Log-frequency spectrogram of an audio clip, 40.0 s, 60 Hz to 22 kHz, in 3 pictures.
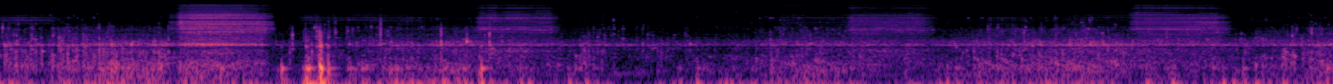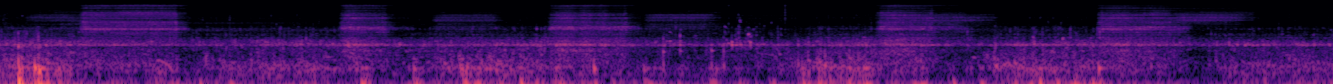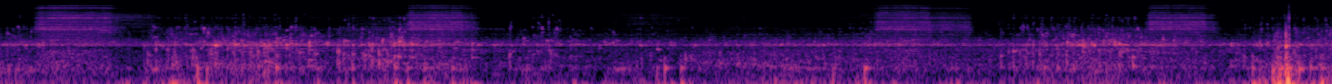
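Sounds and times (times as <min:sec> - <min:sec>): underwater bubbling: 0:00.0 - 0:39.9
regulator breath hiss: 0:01.7 - 0:05.7, 0:08.0 - 0:09.4, 0:11.2 - 0:12.4, 0:13.8 - 0:15.4, 0:16.7 - 0:20.6, 0:22.1 - 0:23.3, 0:24.3 - 0:25.9, 0:27.0 - 0:28.2, 0:30.7 - 0:31.6, 0:35.2 - 0:36.5, 0:38.1 - 0:38.9.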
